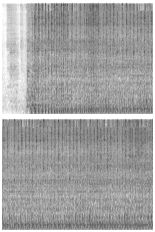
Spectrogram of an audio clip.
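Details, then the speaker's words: Delta moped after resetting the choke flap, owner thinks it had been moved the wrong way: catches and settles into a fast, even two-stroke buzz with steady crackling pulses as throttle is opened; runs cleanly. "Це він так працює. Це я газу включив."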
